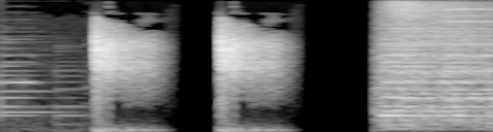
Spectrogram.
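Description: Two sharp slap-like hits about half a second apart, each cut off abruptly into dead silence. Music starts near the end.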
